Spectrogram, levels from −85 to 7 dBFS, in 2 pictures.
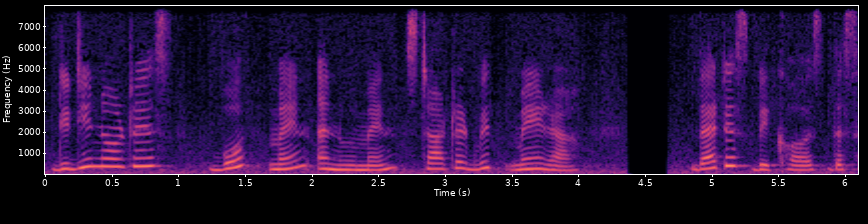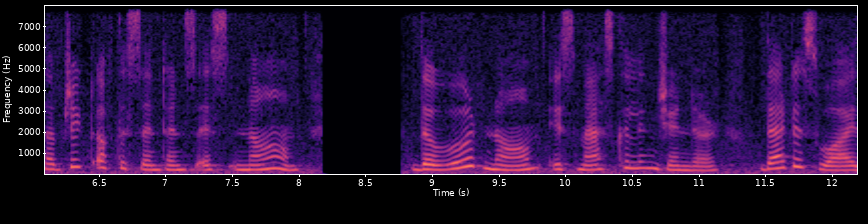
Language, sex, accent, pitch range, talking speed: English, female, Indian, 215-290 Hz, 145 wpm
